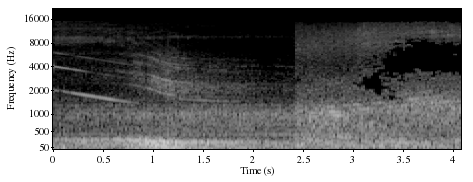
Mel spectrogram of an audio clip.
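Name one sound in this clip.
A flying saucer hums as it glides past.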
